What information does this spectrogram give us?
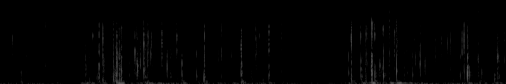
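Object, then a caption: Soft plastic wet wipes packet. Long nails scratch rapidly across the plastic film of a full, soft plastic wet wipes pack lying on a table. The result is a string of dry, bright crinkling and scratching bursts, with a brief quieter pause near the middle before the scratching picks up again.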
